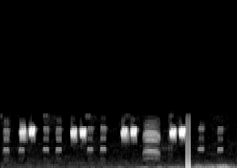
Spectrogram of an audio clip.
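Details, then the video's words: Female quail call from Pakistan's Khyber Pakhtunkhwa, used in quail hunting to draw birds in: crisp high double notes, each pair loud then soft, plus a brief buzzy note and a sharp click. "Madi batair ki Awaz"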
